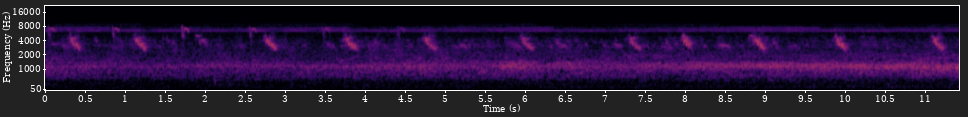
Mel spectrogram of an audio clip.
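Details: Zitting Cisticola (Cisticola juncidis cisticola) in the Ebro Delta, Spain, August 2015, repeating sharp, high 'zit' notes about once a second, steady and insistent, over a constant insect-like hiss and soft background rumble.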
